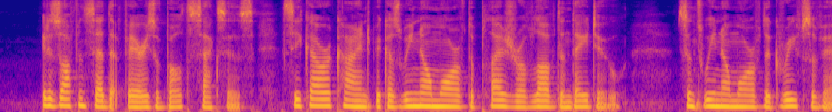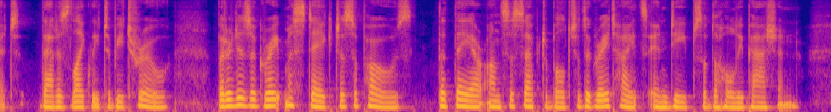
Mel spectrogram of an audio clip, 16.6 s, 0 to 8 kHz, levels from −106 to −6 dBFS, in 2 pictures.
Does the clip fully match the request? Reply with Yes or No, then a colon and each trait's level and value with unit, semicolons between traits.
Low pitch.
No: medium, 155 Hz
